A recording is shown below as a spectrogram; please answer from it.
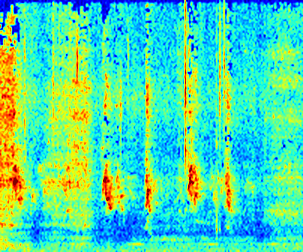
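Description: Near silence with a few faint, short, high bird chirps in the background, spaced about half a second apart in the middle seconds.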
